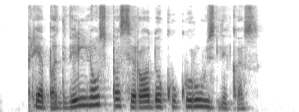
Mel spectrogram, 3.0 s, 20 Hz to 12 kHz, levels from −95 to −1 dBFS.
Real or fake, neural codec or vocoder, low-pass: fake; vocoder, 22.05 kHz, 80 mel bands, Vocos; 9.9 kHz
